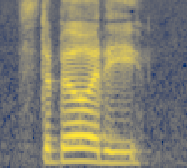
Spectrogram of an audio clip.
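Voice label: "stability", US English; pronunciations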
